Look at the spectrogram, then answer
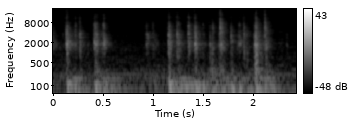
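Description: Keyboard keys tapped one at a time with a single finger, in slow irregular bursts of sharp clicks, close and clear with no voices.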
